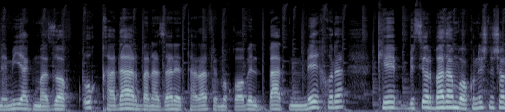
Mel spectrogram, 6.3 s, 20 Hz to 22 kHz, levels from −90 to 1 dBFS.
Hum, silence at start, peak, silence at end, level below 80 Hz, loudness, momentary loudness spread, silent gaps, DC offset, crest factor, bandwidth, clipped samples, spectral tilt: none; 0 s; -10 dBFS; 0 s; -54 dBFS; -30 LUFS; 8 LU; none; under 0.1%; 18 dB; 18.5 kHz; under 0.1%; -6 dB/octave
